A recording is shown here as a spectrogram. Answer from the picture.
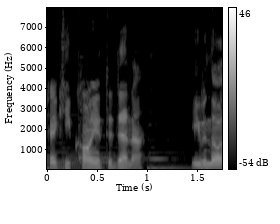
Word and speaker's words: Dedenne: I know it's pronounced Dedenne, but I don't care.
